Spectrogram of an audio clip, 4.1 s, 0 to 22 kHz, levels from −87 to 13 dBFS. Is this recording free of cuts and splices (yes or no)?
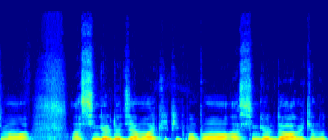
yes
